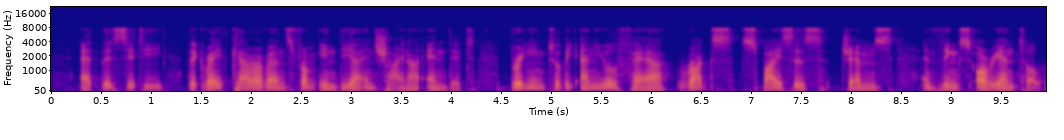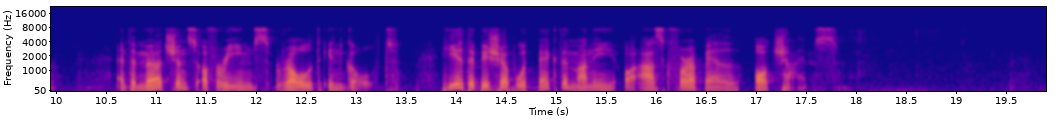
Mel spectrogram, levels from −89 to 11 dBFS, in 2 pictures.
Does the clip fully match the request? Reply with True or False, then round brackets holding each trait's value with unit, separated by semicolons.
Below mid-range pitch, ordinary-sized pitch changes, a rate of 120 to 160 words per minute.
True (125 Hz; 3.8 semitones; 135 wpm)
